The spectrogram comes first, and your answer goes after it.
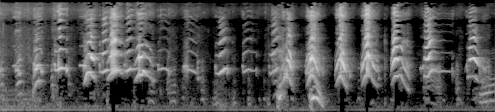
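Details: Cane Corso puppies, twelve days old, crawling in a small indoor room: a steady stream of high, wavering whines and squeals with sharp rising-falling sweeps, several pups calling over one another at a rapid rate.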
